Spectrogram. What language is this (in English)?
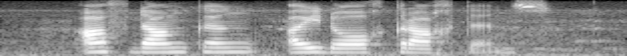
Afrikaans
